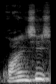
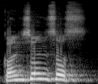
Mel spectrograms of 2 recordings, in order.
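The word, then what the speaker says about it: conscience: बघा आता हे जे कॉन्शियस आहे ना हा मला वाटतं याचं उलटं पालट करून एक प्रश्न आलेला होता आपण याच्या आधी हा प्रश्न घेतलेला आहे कॉन्शियन्स सॉरी कॉन्शियन्स असं त्याचा उच्चार होईल स्पेलिंग जरा व्यवस्थित लक्षात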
